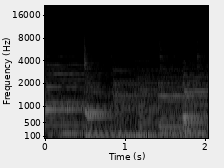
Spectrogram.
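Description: Slow, soft instrumental background music of held keyboard chords, with new notes entering twice.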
